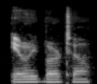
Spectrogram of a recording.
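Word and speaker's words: Heriberto: would be a Roberto because in Spanish H's are not pronounced ever so oh eriberto yeah yeah right revert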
